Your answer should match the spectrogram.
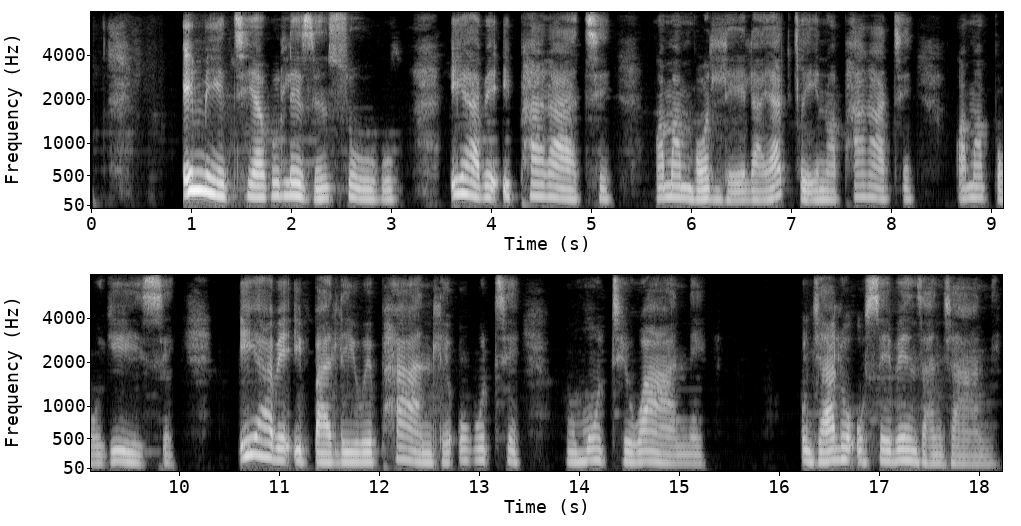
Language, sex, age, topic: North Ndebele, male, 50+, health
